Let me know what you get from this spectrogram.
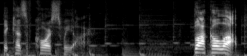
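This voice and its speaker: A video host giving comedic commentary on pictures with theatrical mock exasperation, swinging between deadpan asides and outbursts. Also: medium pitch, slow pace, clean tone, soft background music.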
